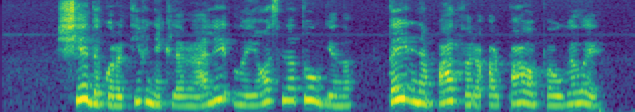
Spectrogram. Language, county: Lithuanian, Vilnius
